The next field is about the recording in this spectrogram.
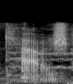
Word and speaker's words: cache: Cash, 容易读错的一个单词， Cash, 也就是听起来像现金那个单词，它跟现金那个单词读音是一模一样的， Cash, C-A-C-H-E, 一起来看这个单词的意思。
